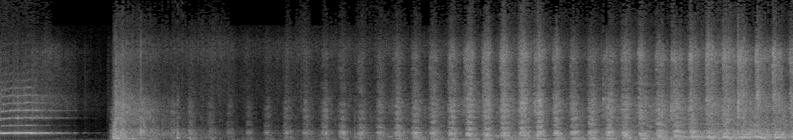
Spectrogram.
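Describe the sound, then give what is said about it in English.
A passenger train departs a station on the rails with a steady clickety-clack that quickens and grows louder, after a brief steady tonal sound. “And they climbed aboard the train.”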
